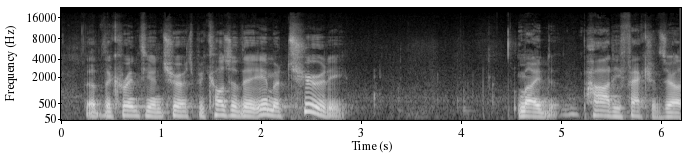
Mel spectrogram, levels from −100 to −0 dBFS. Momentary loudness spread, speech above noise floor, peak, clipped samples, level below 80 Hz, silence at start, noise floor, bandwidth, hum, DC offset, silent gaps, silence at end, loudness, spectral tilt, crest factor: 7 LU; 33 dB; -8 dBFS; under 0.1%; -62 dBFS; 0.25 s; -53 dBFS; 14 kHz; none; under 0.1%; none; 0 s; -21 LUFS; -6 dB/octave; 14 dB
